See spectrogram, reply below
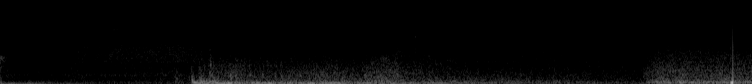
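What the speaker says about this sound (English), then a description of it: "Sounds like thunder." Thunder rolls in the video game Final Fantasy XVI, a low broadband rumble that surges abruptly, drifts on, then swells again near the end, fairly quiet and with no voices.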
